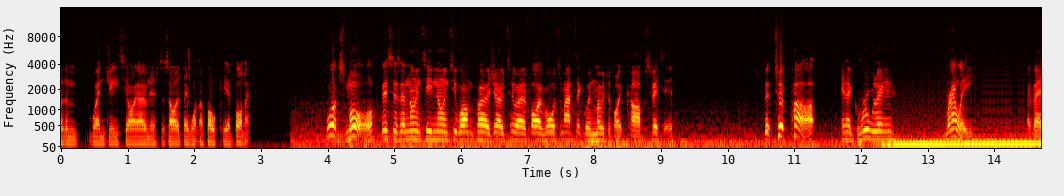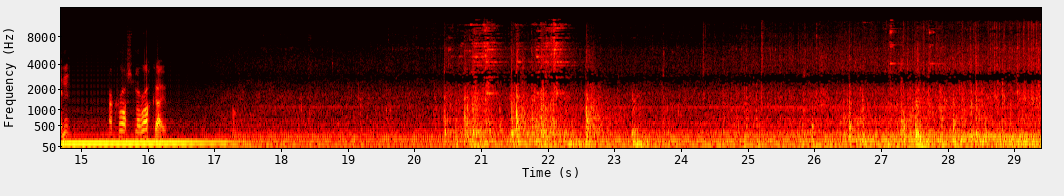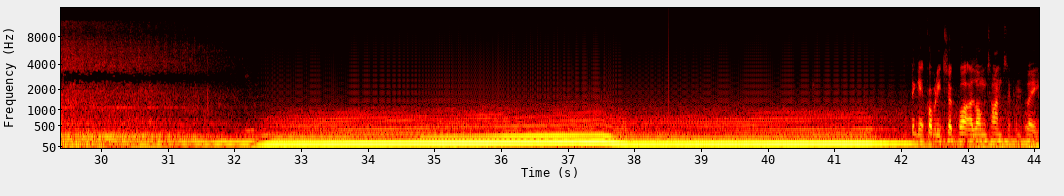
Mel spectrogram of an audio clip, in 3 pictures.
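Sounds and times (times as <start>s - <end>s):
car engine accelerating: 11.3s - 20.7s, 22.9s - 44.0s
sharp knocks on dirt road: 19.5s - 30.1s.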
